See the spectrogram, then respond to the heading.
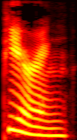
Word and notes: peering: American English

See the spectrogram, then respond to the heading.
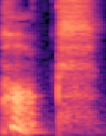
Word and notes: pox: British English

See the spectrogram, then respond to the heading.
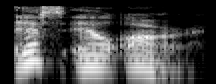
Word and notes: slr: British English

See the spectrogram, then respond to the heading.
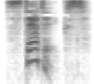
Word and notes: statics: British English

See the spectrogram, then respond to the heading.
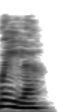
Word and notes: whaler: British English

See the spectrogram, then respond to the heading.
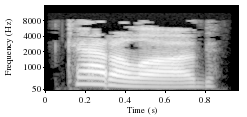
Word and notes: catalog(ue): British English

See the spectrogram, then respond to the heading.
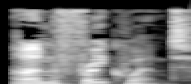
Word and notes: unfrequent: British English

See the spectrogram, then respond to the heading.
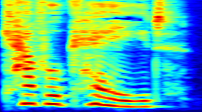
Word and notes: cavalcade: British English

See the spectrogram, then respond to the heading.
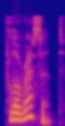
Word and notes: florescent: British English

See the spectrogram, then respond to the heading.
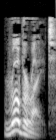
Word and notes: roburite: British English

